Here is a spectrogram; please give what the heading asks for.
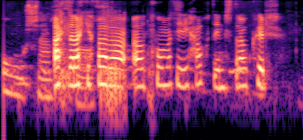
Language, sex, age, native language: Icelandic, female, 14, Icelandic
